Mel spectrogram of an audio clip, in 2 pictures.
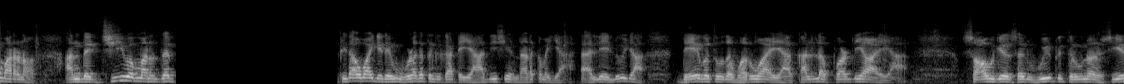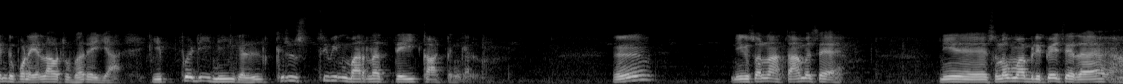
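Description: A playback stall runs from 1.76 to 3.38 s: the sound cuts out mid-flow for about 1.6 s, likely because the player ran dry of data. Time-compressed catch-up follows from 3.38 to 6.38 s, where small pieces are trimmed and cross-faded, hurrying the audio about 1.25 times at normal pitch.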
